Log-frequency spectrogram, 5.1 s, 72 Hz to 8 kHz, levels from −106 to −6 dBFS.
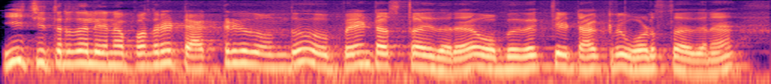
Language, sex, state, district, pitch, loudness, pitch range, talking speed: Kannada, male, Karnataka, Koppal, 190 Hz, -14 LUFS, 170-220 Hz, 165 wpm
